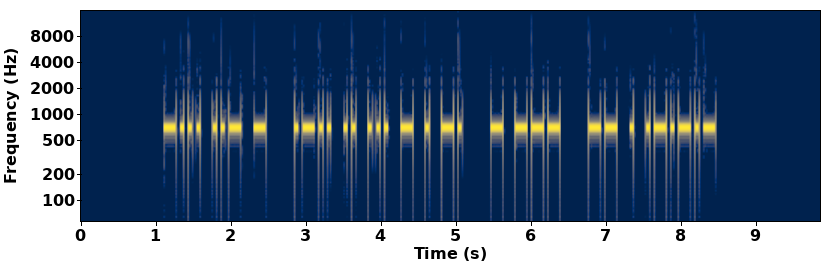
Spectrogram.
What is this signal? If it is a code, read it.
Morse code, heard as a keyed tone, about 22 wpm, 700 Hz. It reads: BUT LISTEN TO ME.
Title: Sentences from Top 400 Words 22wpm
